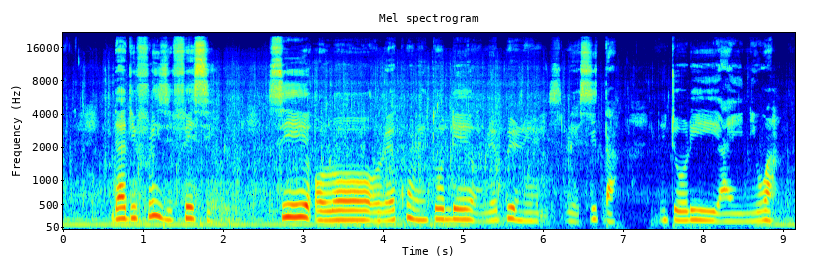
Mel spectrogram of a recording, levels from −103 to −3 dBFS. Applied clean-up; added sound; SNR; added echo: none; Engine; 19 dB; none.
